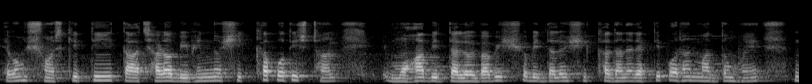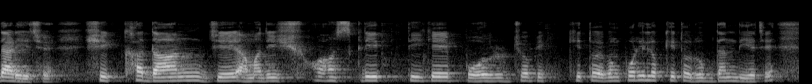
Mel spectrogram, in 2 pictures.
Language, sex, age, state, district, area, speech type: Bengali, male, 30-45, West Bengal, Purulia, urban, spontaneous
